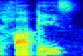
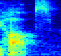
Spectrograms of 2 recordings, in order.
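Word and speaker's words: Hoppe's: you pronounce hops number nine so I've always pronounced it hoppies but I know it's supposed to be hops but what you can do is you can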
